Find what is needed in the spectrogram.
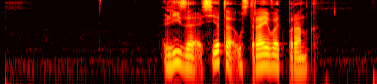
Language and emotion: Russian, neutral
